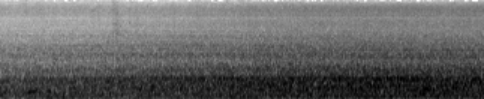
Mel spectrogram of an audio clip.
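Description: Seibu Ikebukuro Line electric train approaching, its rolling rumble growing steadily louder.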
